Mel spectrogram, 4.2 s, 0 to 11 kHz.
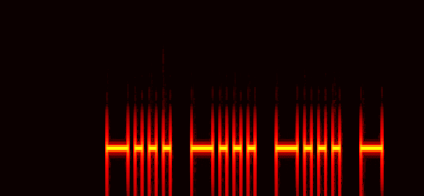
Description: Morse code, heard as a keyed tone, about 17 wpm, 700 Hz. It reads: BBBT
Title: All Cut Numbers - 4-Digit 17wpm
